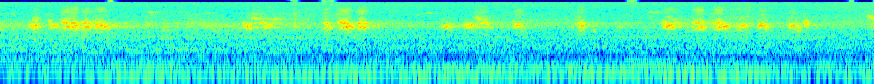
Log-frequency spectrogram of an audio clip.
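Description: Small birds chirping in short repeated bursts over a low steady rumble.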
